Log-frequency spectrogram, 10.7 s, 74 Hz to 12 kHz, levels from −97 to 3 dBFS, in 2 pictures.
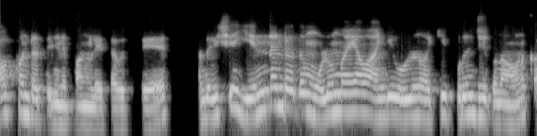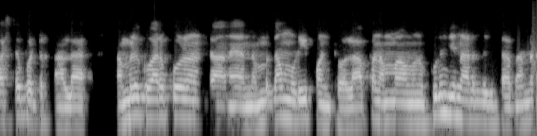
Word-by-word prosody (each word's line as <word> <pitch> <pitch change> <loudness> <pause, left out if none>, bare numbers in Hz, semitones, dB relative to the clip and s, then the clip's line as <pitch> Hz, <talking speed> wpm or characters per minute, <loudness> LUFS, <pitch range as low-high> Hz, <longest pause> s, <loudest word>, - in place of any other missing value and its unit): of 170 +2 -2
பண்றதுக்கு 150 -7 0
நிப்பாங்களே 115 -2 0
தவிர்த்து 105 0 -2 0.5
அந்த 145 +2 +1
விஷயம் 165 +6 +1
என்னன்றத 210 +2 +2
முழுமையா 185 +5 +2
வாங்கி 155 +1 +1
உள்நோக்கி 150 +1 0
புரிஞ்சுக்கணும், 155 -6 0
அவனும் 120 +2 -1
கஷ்டப்பட்ருக்கான்ல, 130 -5 -2 0.4
நம்மளுக்கு 150 +5 +1
வரப்போறவன்தானே, 145 -6 0 0.2
நம்மதான் 140 +6 0
முடிவு 140 +1 0
பண்ட்டோம்ல, 110 -3 -1
அப்ப 115 - -4
நம்ம 130 +1 0
அவன 125 0 +1
புரிஞ்சு 170 +1 +2
நடந்துக்ட்டாதான 125 -2 -2
140 Hz, 130 wpm, -23 LUFS, 120-155 Hz, 0.5 s, என்னன்றத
